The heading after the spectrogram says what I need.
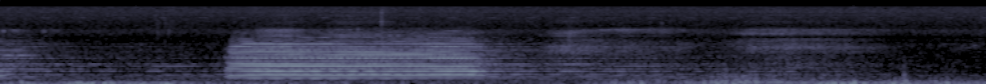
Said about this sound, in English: I'm gonna pause for the train.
